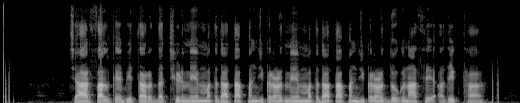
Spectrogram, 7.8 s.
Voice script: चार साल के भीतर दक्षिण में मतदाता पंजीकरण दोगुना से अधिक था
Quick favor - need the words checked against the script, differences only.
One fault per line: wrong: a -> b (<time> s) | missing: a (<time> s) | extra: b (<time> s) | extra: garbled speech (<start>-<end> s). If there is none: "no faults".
extra: में मतदाता पंजीकरण (4.3 s)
